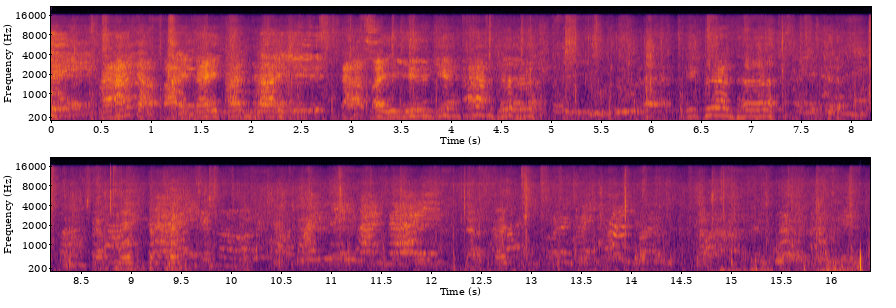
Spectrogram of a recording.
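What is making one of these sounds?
Many footsteps patter on a path.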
